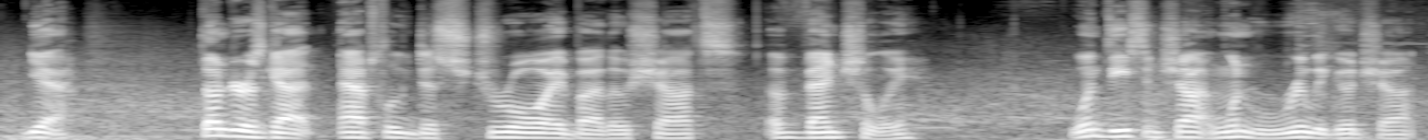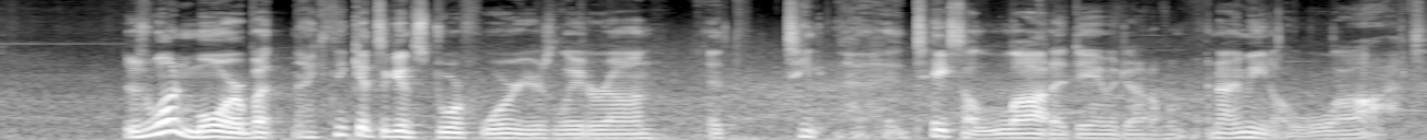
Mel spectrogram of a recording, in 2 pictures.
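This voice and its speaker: A man at medium pitch, with ordinary pitch variation and big swings in loudness. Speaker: gaming commentator. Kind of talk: replay commentary. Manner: fast; animated.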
